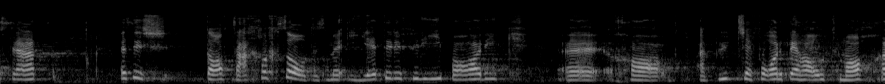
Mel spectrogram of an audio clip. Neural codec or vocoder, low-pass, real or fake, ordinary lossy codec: vocoder, 22.05 kHz, 80 mel bands, HiFi-GAN; none; fake; none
